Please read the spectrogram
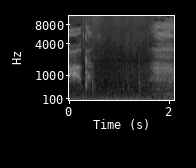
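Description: A quiet pause over a low steady hum, with a small click about a third of a second in and a woman's soft intake of breath near the end.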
